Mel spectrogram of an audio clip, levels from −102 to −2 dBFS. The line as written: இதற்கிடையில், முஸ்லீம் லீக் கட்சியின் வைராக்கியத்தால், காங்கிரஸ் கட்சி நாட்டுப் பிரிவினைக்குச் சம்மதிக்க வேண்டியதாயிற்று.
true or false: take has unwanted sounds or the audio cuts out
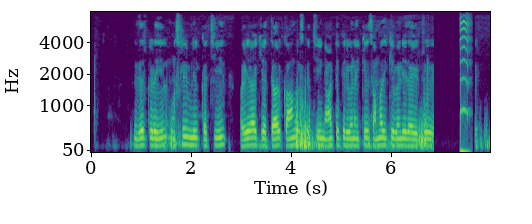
true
